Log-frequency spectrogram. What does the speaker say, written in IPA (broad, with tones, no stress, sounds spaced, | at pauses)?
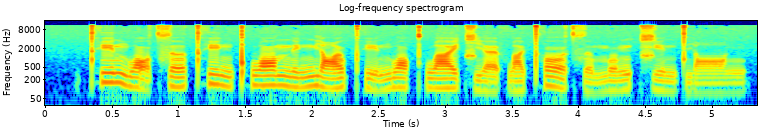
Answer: t̪ʰ i˥ n̪ w ɔ̰˨˩ t͡s ɹ̩˧˥ t̪ʰ i˥˩ ŋ pʰ w ɔ˥ n̪ i˧˥ ŋ j ɑ˧˥ ʊ̯ pʰ ḭ˨˩ n̪ w ɔ˥˩ kʰ w a˥ ɪ̯ t͡ɕ j ɛ̰˨˩ f w a˦ ɪ̯ t̪ʰ o˥˩ ʊ̯ t͡s ɹ̩˩ m ʊ˧˥ ŋ t͡ɕ i˥˩ n t̪ j ɑ˥ ŋ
